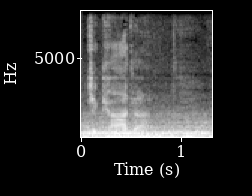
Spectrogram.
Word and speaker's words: Jakarta: But we call it Jakarta because we've still can pronounce the T's because we're part of the Commonwealth.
